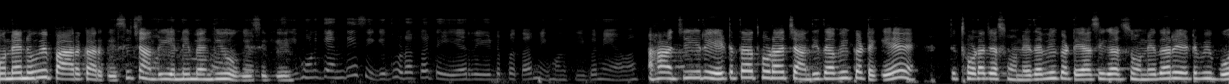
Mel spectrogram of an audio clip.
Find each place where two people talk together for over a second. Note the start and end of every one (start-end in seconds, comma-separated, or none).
1.3-2.9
